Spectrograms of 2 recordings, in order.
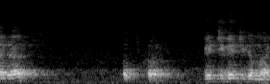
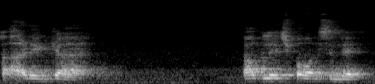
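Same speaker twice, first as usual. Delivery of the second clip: normal talking voice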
